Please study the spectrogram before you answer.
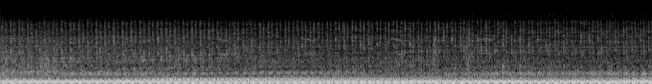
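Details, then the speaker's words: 2004 Honda VTX 1300 V-twin, previously hydrolocked and running rich: low, even thump at steady idle with no misses, knocks or rattles, not smoking or leaking fluid, with apparently no bent valves. "So anyway, fire it up. So, it's running. It's not smoking."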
